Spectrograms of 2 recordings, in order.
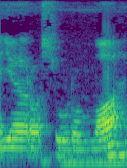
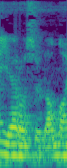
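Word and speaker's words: يا رسول الله: ngerti lah setirnya gini ketika ia baca yarosululoh dibacanya Rosulullah dengan Ya Rasulallah yang benar dibaca Ya Rasulallah kadang dia baca yarosulullah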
